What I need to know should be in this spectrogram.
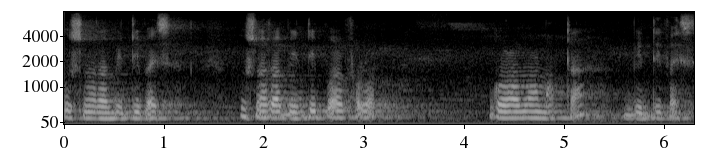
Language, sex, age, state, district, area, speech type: Assamese, female, 45-60, Assam, Majuli, urban, spontaneous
